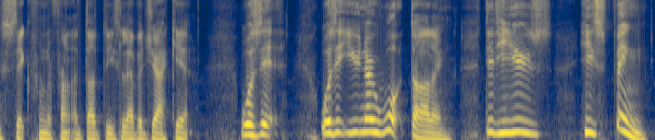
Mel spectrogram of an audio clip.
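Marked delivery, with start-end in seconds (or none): 2.4-6.5 quivering. A narrator's reading. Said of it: "in a quivering voice".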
